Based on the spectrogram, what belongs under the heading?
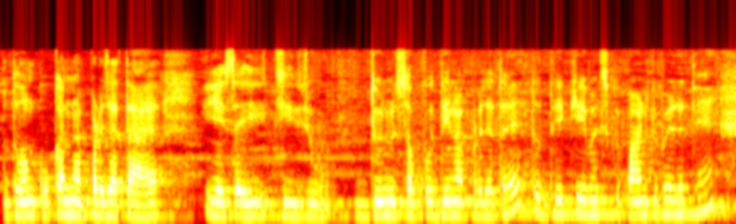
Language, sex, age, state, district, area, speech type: Hindi, female, 18-30, Bihar, Samastipur, urban, spontaneous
